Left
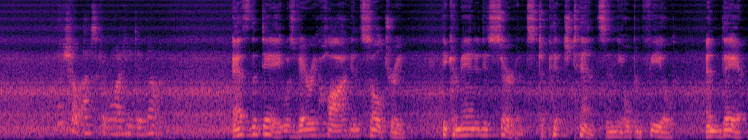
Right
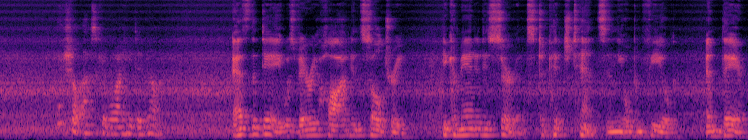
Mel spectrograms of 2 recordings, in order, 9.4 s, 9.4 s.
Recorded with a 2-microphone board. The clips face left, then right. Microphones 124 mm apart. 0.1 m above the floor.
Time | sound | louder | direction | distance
0.7 | a woman speaking | even | 20° left (ahead or behind) | 3 m
2.9 | a man speaking | left 2 dB | 40° left (ahead or behind) | 1.4 m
